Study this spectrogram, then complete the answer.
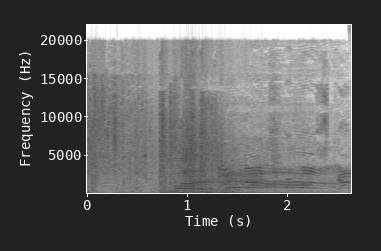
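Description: A ship's cannon volley fired during a naval battle in Assassin's Creed Rogue: deep booming blasts rolling together, with a shouting voice over the rumble.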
